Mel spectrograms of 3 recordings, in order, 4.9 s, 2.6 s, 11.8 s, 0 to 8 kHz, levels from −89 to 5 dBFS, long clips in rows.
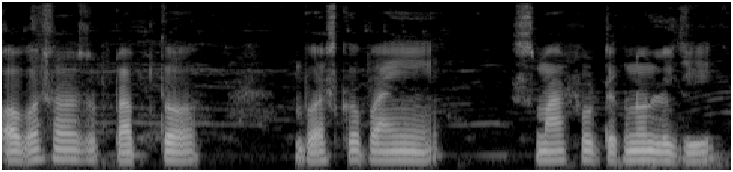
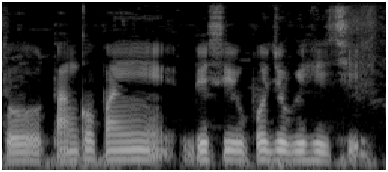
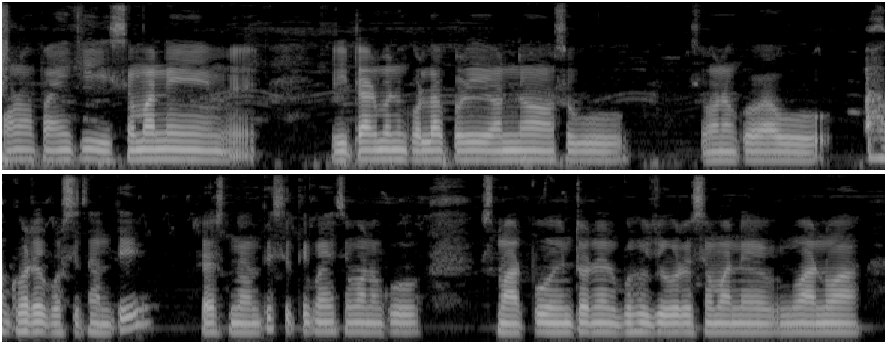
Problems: none marked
